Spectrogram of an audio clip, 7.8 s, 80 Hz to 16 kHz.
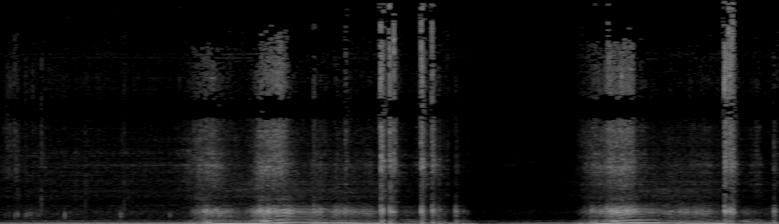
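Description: A BMW 3 Series engine revs twice. Each rev is a loud sweep that rises and falls in pitch over a steady low idle rumble.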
